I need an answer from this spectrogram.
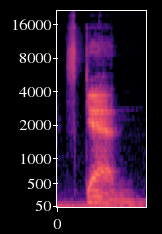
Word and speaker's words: scan: 그래서 scan 이렇게 발음하시면 되고요. can을 할 때는 그냥 can인데 scan이라고 하실 때는 can보다는 쌍기역으로 발음해 주시는 게 훨씬 좋습니다.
